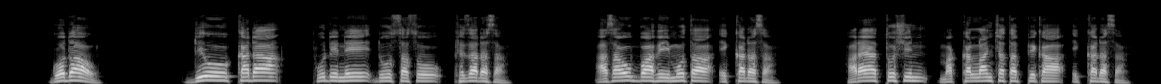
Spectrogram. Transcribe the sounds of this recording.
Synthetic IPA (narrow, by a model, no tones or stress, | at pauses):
ɡɔd̪aːw | d̪ɪjɔɛkːɐd̪a | pʊd̪ɛnɛd̪oːsːɐsɔkɛzɐd̪ɐsɐ̰ | ʔɐs̬ɐʊbːaːfɛɪmɔt̪ɐʔɛkːɐd̪ɐsɐ̰ | hɐɾɐjɐt̪ːɔʃɪnmɐkːɐlːɐnt͡ʃːɐt̪ɐpːɛkɐɛkːɐd̪ɐsɐ̰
